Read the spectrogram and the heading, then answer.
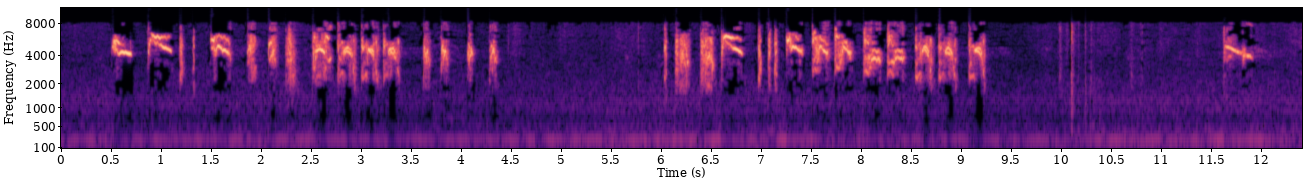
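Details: Song of a Eurasian siskin, delivered in two long bursts of fast, high twittering and squeaky slurred notes, separated by a short pause and ending in a single chirp, steady low hum behind.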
